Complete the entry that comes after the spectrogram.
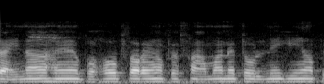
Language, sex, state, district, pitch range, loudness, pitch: Hindi, male, Chhattisgarh, Raipur, 130-135 Hz, -17 LUFS, 130 Hz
